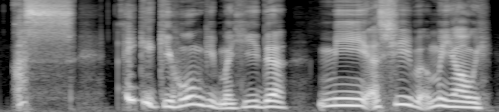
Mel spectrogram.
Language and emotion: Manipuri, disgusted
